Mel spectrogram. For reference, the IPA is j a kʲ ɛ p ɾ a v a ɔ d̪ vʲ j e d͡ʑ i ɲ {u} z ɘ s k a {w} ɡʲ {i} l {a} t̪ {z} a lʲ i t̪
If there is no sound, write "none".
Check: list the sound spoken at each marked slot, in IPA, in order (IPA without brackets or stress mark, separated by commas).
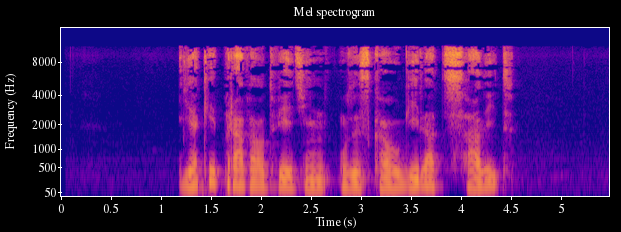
u, w, i, a, s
